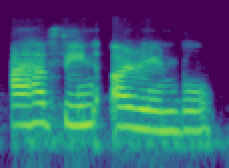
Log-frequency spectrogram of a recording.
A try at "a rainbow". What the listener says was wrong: अब a को इतना भी pronounce मत करो.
